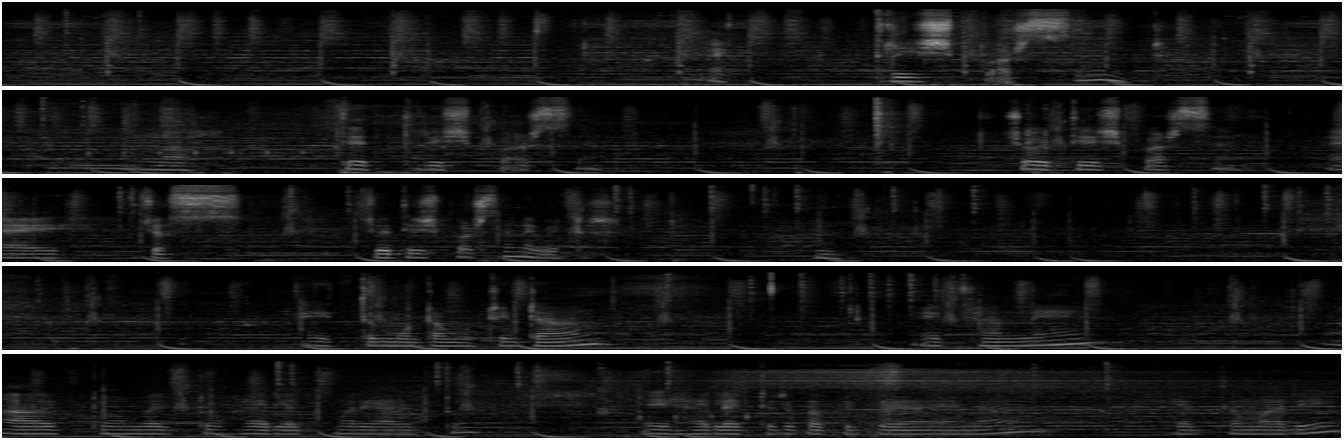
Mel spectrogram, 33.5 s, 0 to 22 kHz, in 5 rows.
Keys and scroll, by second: 16.7 ctrl+space.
